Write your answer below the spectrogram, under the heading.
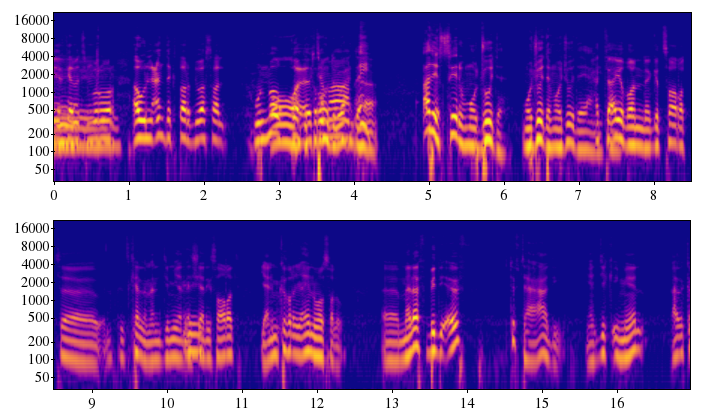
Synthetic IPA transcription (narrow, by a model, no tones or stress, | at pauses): kalɪmat̪lmʊɾuːɾʔawɪlːiʕɪnd̪akt̪ˤɑɾˤd̪wɑsˤɑl | wɪlmowqɪʕamːwad̪aː | haːðisˤiːɾmoːd͡ʒuːd̪a | moːd͡ʒuːd̪amoːd͡ʒuːd̪ajaʕnħat̪ːaʔɑjðˤɑnɡɪd̪sˤɑːɾˤɑt̪ | nɪt̪kʰalːamʕand͡ʒamiːʕɪlʔaʃjaːʔɪlːiːsˤɑːɾˤɑt̪ | jaʕnimɪnkʊθɾlʕeːnwɑsˤɑlṵ | malafːbid̪iːʔɛf | t̪ɪft̪ahʕaːd̪ḭjaʕnid̪iːkʔiːmeːl | haːða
